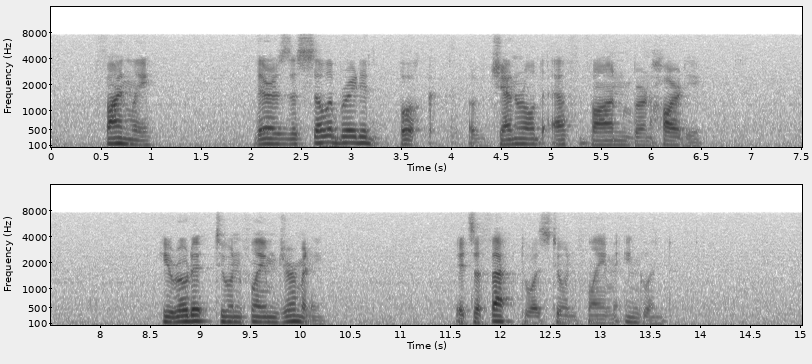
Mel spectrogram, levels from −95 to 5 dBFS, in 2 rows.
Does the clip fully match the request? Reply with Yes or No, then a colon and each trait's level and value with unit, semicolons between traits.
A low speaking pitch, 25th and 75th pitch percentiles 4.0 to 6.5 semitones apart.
Yes: low, 130 Hz; average, 5.3 semitones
